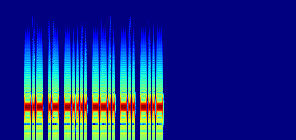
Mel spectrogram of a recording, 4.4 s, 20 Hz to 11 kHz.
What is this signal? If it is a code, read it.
Morse code, heard as a keyed tone, about 40 wpm, 700 Hz. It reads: KA6ZDX
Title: USA Call Signs - 6 Characters - 40wpm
